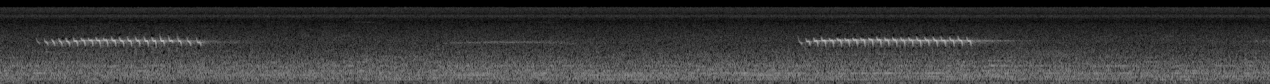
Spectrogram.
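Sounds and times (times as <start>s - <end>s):
Eurasian nuthatch giving fast even trills of rapid piping notes: 0.4s - 2.2s, 8.0s - 10.1s.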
